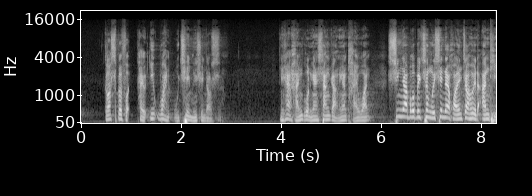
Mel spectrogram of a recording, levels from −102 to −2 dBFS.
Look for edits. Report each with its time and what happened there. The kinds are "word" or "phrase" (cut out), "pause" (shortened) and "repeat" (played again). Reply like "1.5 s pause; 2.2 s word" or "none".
1.0 s word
